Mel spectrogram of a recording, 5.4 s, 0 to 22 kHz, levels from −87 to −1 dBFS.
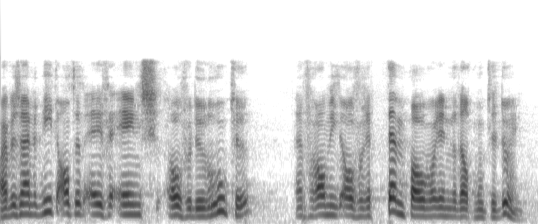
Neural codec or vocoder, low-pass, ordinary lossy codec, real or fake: codec, 44.1 kHz, 3.4 kbps, Pupu-Codec; 7.2 kHz; none; fake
